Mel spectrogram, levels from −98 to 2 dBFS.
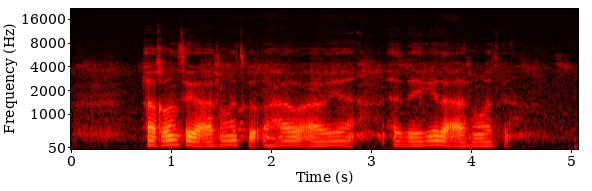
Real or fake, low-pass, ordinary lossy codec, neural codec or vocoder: real; none; none; none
